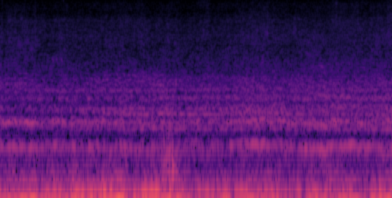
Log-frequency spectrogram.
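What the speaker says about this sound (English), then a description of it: "There's a big old drone." Honey bees buzz in a steady, dense drone close by as a drone bee leaves a tree during a trap-out, with a constant hum and no voices.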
